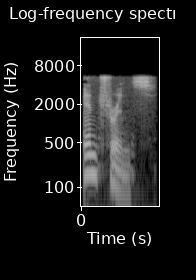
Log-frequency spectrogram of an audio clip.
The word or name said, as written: entrance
